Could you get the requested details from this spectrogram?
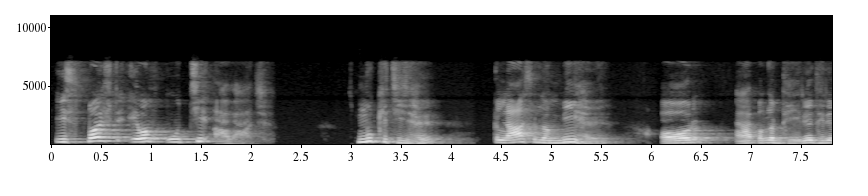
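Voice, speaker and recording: A man's voice: sits high, a little mellow. A man teaching a class-style lecture, asking questions and answering them himself, often checking in with "okay". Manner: asks and answers his own questions; says "thik hai" often. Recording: dull lo-fi sound.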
